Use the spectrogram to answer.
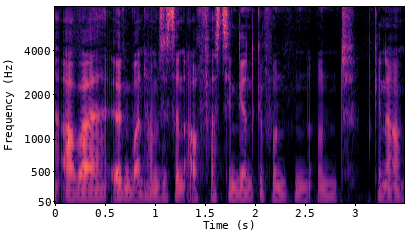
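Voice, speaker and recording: Speaking at a moderate pace, the man has a medium pitch. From Bavaria, Altötting area. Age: 20s. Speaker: birdwatcher and nature volunteer. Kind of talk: interview. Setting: video call.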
